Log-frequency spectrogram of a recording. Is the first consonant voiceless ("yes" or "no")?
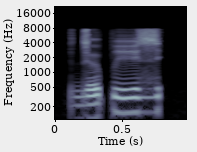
no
